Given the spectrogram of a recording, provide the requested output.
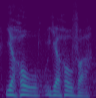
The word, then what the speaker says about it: Jehovah: So Jehovah, and a J is the Latin version of Y. And so they would have pronounced in Latin, Yehovah. But in English, we pronounce it like an English J.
